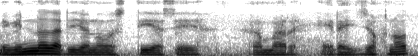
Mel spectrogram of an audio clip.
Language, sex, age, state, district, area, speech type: Assamese, male, 45-60, Assam, Barpeta, rural, spontaneous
